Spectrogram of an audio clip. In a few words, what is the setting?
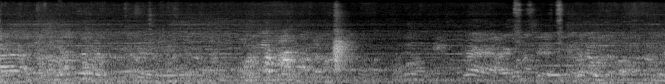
crowded indoor space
